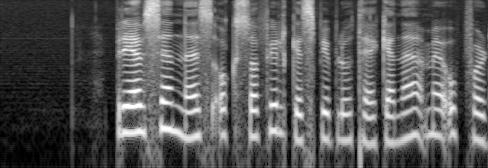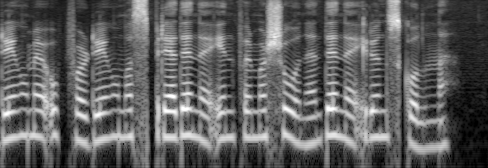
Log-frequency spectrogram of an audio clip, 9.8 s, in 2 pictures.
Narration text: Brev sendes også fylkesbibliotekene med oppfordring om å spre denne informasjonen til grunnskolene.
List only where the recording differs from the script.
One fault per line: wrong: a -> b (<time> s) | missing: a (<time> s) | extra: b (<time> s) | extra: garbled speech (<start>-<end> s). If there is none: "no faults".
extra: med oppfordring (5.2 s)
wrong: til -> denne (8.2 s)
